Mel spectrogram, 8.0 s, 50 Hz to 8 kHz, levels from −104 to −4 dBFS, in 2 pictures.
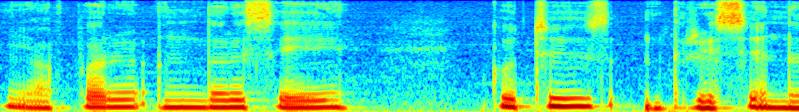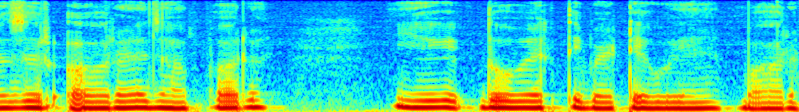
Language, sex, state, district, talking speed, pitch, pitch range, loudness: Hindi, male, Uttarakhand, Tehri Garhwal, 145 wpm, 175 Hz, 165-185 Hz, -14 LUFS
